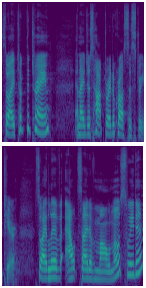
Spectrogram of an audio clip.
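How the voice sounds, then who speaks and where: A woman with an American accent talks at a fairly quick pace in a normal speaking voice, medium in pitch, with lively intonation. The sound is dry and close with no echo, on a very clean recording with a silent background. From US Midwest, Chicago. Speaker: librarian and knowledge management consultant. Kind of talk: conference talk.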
